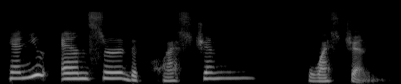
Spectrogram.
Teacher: Bukan question, tapi question. Huruf T-nya bunyinya CH.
